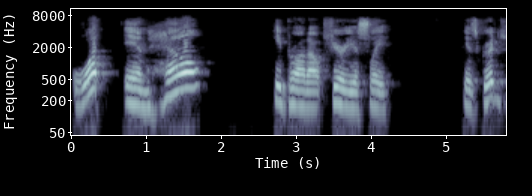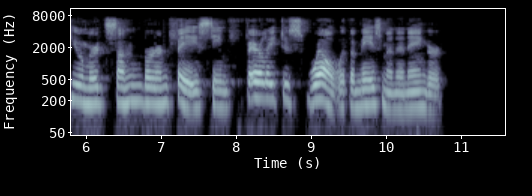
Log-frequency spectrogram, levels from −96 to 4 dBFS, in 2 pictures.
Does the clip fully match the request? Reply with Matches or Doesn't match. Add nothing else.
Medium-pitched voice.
Matches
